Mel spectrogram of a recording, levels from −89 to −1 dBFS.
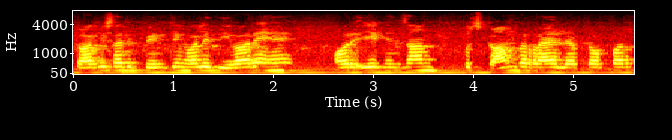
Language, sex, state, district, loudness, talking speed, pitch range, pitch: Hindi, male, Haryana, Charkhi Dadri, -16 LUFS, 170 wpm, 165-180 Hz, 170 Hz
